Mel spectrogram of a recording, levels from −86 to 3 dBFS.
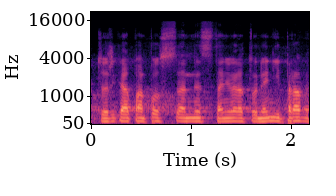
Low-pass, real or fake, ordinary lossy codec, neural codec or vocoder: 14.4 kHz; fake; Opus, 24 kbps; vocoder, 44.1 kHz, 128 mel bands every 512 samples, BigVGAN v2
